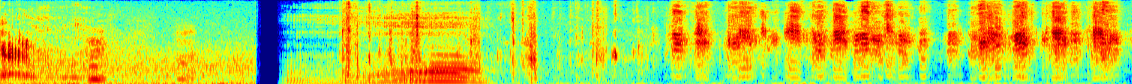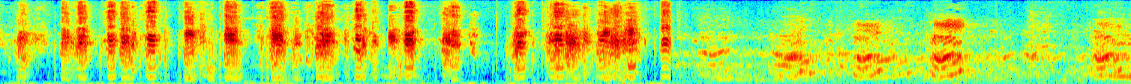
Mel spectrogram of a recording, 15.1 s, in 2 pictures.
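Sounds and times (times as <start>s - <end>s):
ducks quacking rapidly: 4.4s - 12.1s.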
